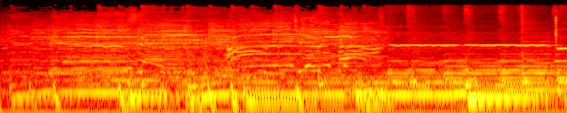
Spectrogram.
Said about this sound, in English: How about a little whistling music? Sure, we're up for that.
